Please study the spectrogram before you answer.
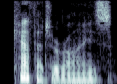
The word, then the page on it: catheterize: British English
